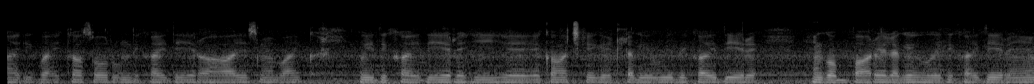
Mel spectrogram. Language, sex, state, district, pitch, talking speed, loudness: Hindi, male, Uttar Pradesh, Etah, 105 Hz, 190 wpm, -38 LUFS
